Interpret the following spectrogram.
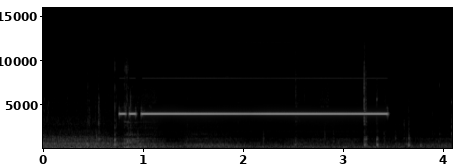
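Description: A single steady, high-pitched electronic beep held for about two and a half seconds, then cut off abruptly, with a few faint clicks around it.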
